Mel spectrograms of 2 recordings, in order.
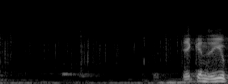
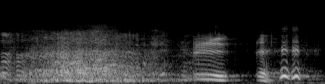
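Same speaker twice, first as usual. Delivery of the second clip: embarrassed laugh; 8 semitones higher than usual. Acted. Gildersleeve's awkward laugh.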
